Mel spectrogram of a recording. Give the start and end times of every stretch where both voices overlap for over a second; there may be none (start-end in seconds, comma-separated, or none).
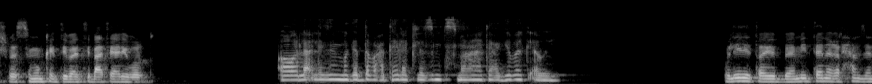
none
